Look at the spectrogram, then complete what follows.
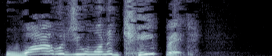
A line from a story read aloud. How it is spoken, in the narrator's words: He yelled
